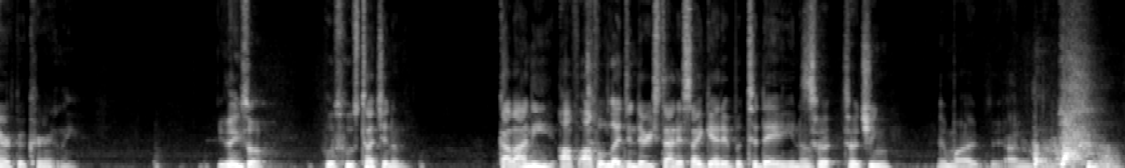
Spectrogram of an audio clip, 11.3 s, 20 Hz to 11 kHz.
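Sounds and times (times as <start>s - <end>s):
speech: 0.0s - 0.8s, 2.2s - 4.2s, 5.0s - 11.2s
sneeze: 10.3s - 11.2s.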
